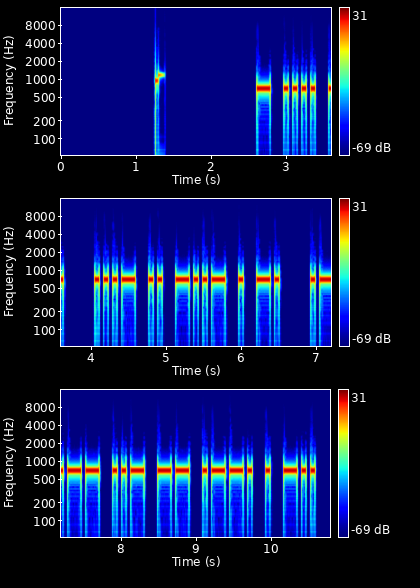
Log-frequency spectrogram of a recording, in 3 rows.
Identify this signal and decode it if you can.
Morse code, heard as a keyed tone, about 21 wpm, 700 Hz. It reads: THE VIXEN JUMPED
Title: Pangram Challenge v2 - 20wpm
